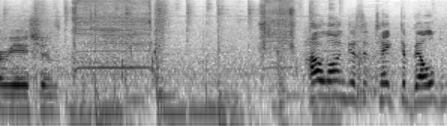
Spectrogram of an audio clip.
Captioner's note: tool whirring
